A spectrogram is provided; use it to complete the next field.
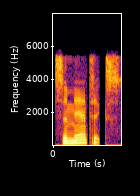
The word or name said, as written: semantics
